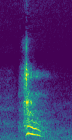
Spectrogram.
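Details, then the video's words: Domestic cat in a bad dream giving a single brief gasping cry that slides downward, a short strained whimper in an otherwise quiet indoor setting. "Cat Has a Bad Dream"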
